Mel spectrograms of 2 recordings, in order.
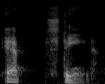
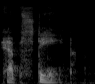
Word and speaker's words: Epstein: and the entire family all of them preferred Epstein that's how they said it uh the grandmother of the family his grandmother said the name is Epstein and that is the correct pronunciation and she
